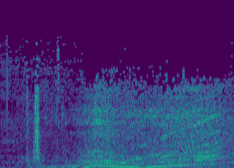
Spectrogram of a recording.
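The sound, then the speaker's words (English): A car pulls away: after a few brief knocks, a low engine note climbs in pitch as it accelerates, then settles into a loud, steady rumble with no talking. “Well, let me drive.”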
